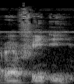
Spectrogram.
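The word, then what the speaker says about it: רביעי: Sedangkan di modern biasanya menggunakan pengucapan antara b depan dan belakang beda, makanya dibaca revi'i, bukan b tapi v itu ya. Di yom rebi'i dibaca yom revi'i.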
